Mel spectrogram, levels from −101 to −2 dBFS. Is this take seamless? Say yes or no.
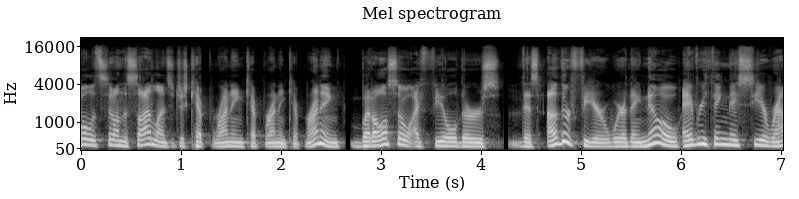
no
